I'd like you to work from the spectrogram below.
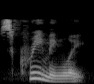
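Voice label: "screamingly", English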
